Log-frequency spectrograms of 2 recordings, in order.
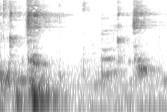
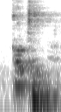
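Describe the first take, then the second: First: Quiet imitated frog chirp, fading away; a gentle imitation of the Puerto Rican coquí frog; soft coquí frog call. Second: Said in the usual way. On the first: Shown as a demonstration. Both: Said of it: "¿Qué suena así?".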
